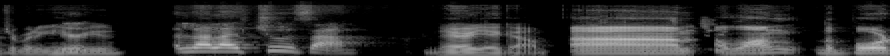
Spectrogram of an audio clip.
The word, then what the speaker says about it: La Lechuza: La Lechuza. Yeah, there you go. Say that again one more time so everybody can hear you. La Lechuza.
